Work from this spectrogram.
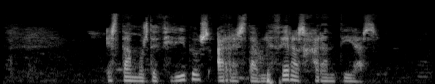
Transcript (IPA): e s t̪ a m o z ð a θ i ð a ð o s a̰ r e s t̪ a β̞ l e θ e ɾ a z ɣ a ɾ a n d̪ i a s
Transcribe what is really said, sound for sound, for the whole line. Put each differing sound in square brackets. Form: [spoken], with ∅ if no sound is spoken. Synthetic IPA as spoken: e s t̪ a m o z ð [e] θ i ð [i] ð o s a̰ r e s t̪ a β̞ l e θ e ɾ a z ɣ a ɾ a n [t̪] i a s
